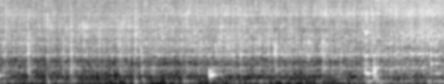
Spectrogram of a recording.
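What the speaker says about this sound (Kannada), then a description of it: "ಕರಿಬೇವು ಹಾಕ್ಕೊತಾ ಇದ್ದೀನಿ ಈರುಳ್ಳಿ ಹಾಕ್ಕೊತಾ ಇದ್ದೀನಿ" Curry leaves, onion, chopped vegetables and green chillies frying for vegetable pulao give a steady close sizzle, with a few sharp crackles and spoon scrapes against the pan throughout; no one speaks.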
